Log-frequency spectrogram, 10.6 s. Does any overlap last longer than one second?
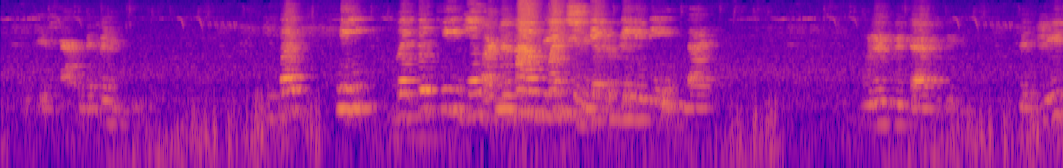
Yes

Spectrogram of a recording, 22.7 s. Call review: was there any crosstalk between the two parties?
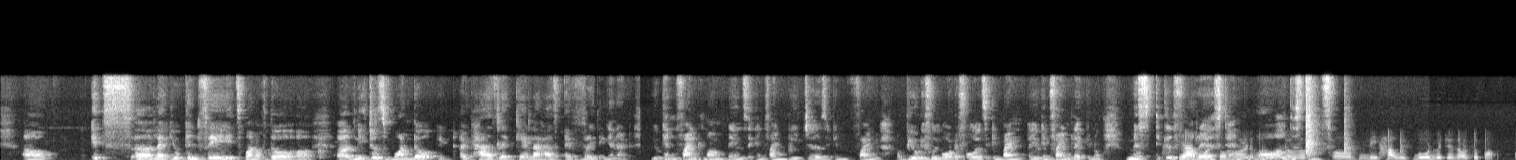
Yes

